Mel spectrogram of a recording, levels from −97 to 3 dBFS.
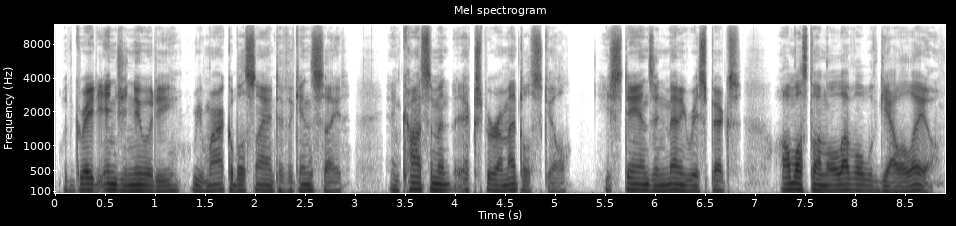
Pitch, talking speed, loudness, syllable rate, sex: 110 Hz, 140 wpm, -18 LUFS, 5.6 syllables/s, male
